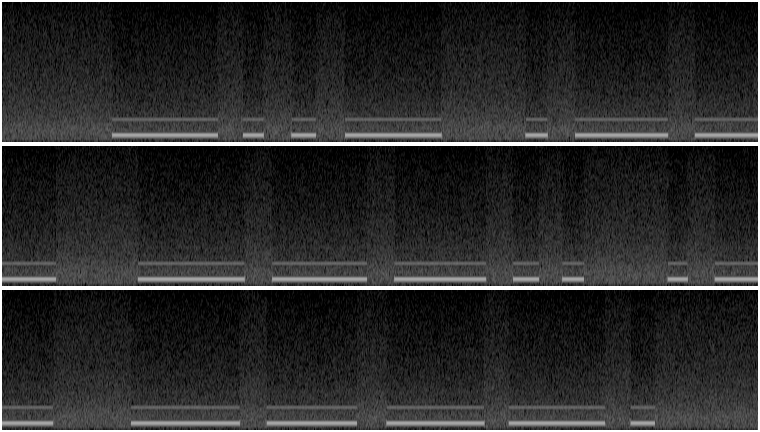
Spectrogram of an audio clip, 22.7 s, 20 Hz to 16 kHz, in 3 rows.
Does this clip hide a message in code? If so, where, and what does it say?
Yes: Morse code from 1.0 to 21.7 s, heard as a keyed tone, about 5 wpm, 880 Hz. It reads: XW8A9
